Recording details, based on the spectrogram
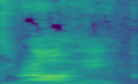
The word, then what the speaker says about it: Mizrahi: Mizrahi.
